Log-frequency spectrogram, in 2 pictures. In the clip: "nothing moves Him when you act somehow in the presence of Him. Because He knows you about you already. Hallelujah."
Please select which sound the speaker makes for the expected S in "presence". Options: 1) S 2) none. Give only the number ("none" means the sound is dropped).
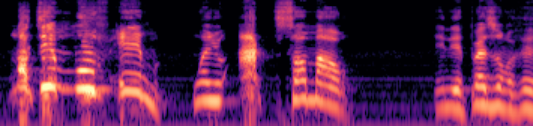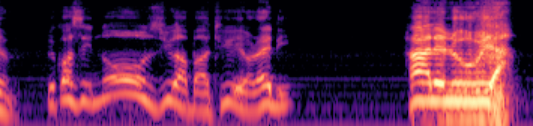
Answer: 2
